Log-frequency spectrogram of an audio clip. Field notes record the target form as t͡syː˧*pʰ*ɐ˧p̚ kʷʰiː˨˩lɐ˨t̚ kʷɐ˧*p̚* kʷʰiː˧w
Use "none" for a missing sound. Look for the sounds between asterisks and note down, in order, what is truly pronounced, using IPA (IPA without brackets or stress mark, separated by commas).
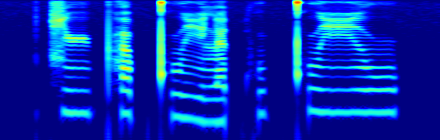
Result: pʰ, p̚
